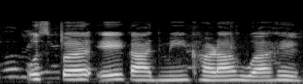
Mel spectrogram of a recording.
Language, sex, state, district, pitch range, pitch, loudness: Hindi, female, Madhya Pradesh, Bhopal, 195-225 Hz, 205 Hz, -14 LUFS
